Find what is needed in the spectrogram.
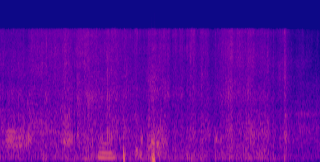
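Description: Crinkling, rustling handling noise with many fine clicks, from food being handled on the counter, with two dull knocks around the middle and a brief low murmur just over a second in.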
